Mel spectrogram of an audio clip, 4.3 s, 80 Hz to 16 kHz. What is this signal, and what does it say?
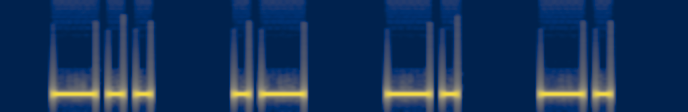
Morse code, heard as a keyed tone, about 14 wpm, spaced as for 10 wpm, 680 Hz. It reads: DANN
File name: Morsekurs / Witze / Witz 27. Juli 2021, 50 F70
